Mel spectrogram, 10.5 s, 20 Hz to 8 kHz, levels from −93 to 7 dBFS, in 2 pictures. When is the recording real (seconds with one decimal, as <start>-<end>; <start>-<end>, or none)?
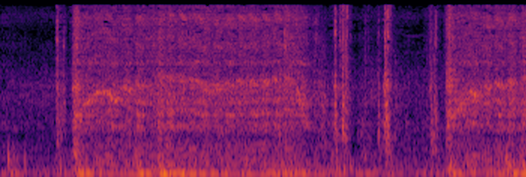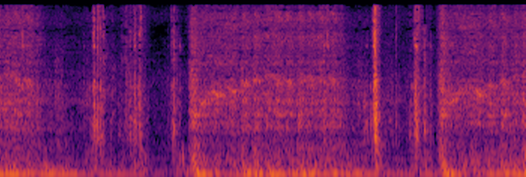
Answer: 1.0-7.6; 8.3-10.5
